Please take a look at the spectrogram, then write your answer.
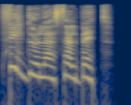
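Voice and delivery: high and loud, scolding the beast; shouted threat at a dog; angry shout. Acted. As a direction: chase it off, commanding. Girl shouts at charging dog.

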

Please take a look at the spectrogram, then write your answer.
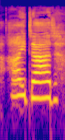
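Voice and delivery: sleepy yawned greeting; yawning. Acted. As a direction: say it through a yawn. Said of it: "stifling a yawn".

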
